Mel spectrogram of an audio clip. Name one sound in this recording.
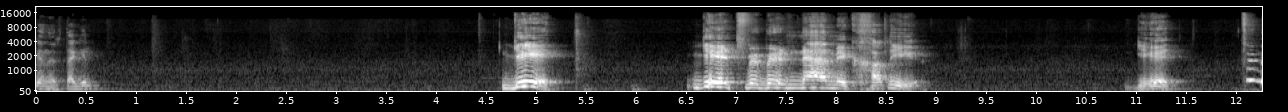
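A young man speaks with animation into a close microphone, in short bursts with pauses.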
